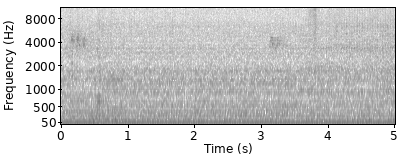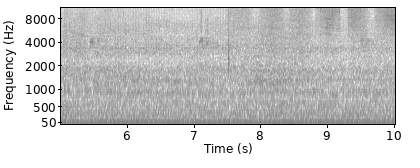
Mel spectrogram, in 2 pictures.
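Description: Car engine idling steadily, heard from inside the cabin as a low, even hum.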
